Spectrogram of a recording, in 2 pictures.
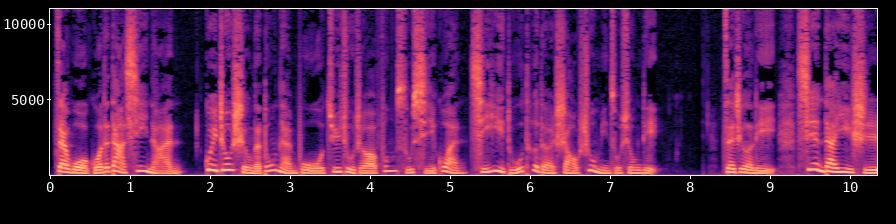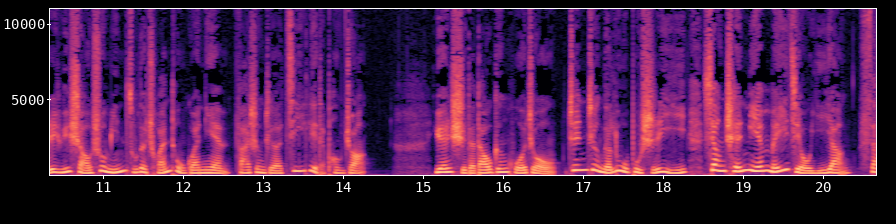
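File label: chinese mandarin female narration; voice demos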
